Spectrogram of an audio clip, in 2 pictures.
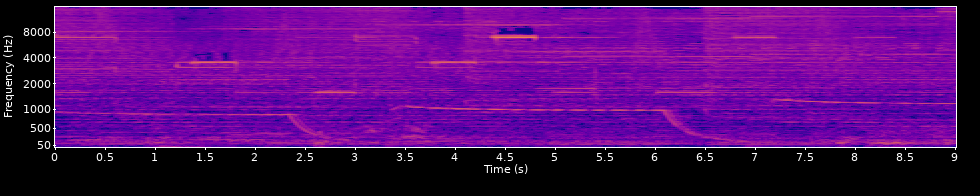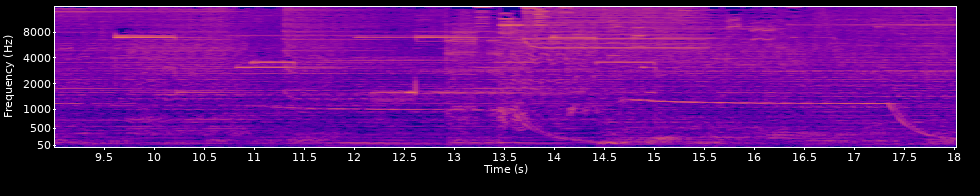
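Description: Experimental electronic drone music. Held high synth tones sag slowly and then drop away in fast downward swoops about four times, over a dense low rumbling drone dotted with short high beeps.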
